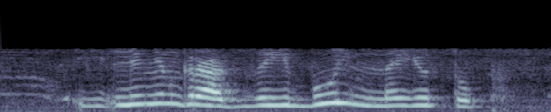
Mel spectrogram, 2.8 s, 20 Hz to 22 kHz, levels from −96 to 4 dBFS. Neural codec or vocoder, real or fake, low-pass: vocoder, 22.05 kHz, 80 mel bands, WaveNeXt; fake; 3.6 kHz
